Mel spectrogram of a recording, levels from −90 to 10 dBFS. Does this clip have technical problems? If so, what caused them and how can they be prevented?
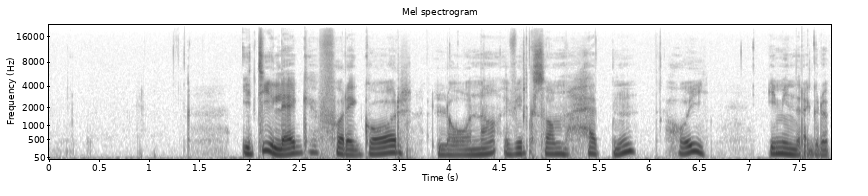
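No, this clip has no technical problems, so there is nothing to prevent.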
